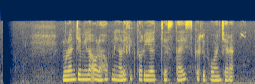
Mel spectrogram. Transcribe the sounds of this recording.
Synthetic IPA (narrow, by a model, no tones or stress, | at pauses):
muland͡ʒamilaʔɔlaɦɔk̚niŋalihfik̚t̪ɔɾiad͡ʒast̪ajskɨrdipawaɲt͡ʃaɾa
